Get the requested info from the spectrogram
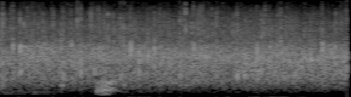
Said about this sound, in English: yet out in the lobby last Sunday, I met four families who were here for the very first time. And we're continually, amen, yeah, we can clap and celebrate that.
